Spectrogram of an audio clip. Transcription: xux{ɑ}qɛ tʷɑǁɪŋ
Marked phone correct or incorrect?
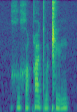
incorrect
